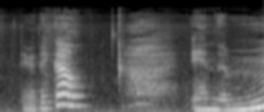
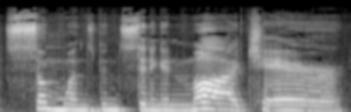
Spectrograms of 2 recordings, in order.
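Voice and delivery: lower, slow, heavy papa bear voice; gruff Papa Bear; 6 semitones lower, slower than usual. Acted. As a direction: play the big stern father bear. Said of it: "Papa Bear said".

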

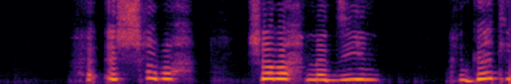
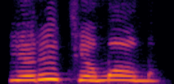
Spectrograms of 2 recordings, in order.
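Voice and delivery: ordinary talk

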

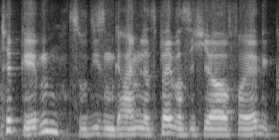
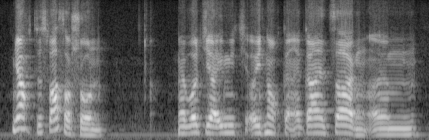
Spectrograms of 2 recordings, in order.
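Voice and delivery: ordinary delivery

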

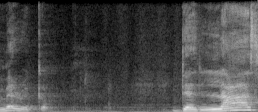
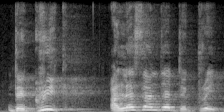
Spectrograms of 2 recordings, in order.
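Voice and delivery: ordinary talk

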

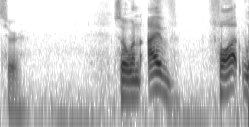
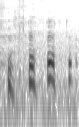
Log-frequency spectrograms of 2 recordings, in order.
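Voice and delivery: high laugh; 11 semitones higher, 6 dB quieter than usual. Retold or imitated. Laughs mid retold retort.

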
